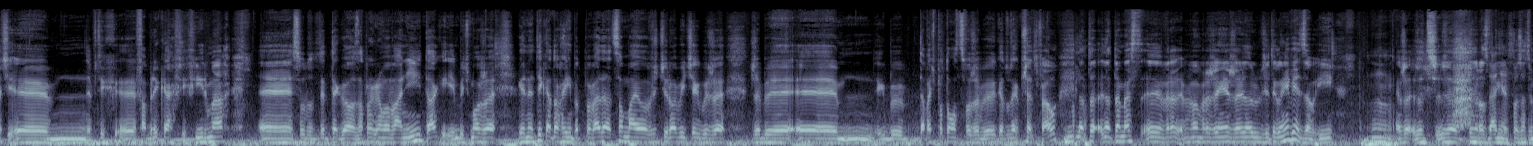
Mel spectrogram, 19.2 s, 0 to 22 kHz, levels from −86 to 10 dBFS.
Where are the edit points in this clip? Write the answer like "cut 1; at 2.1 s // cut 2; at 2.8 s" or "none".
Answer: cut 1; at 13.4 s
